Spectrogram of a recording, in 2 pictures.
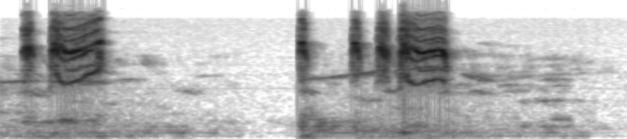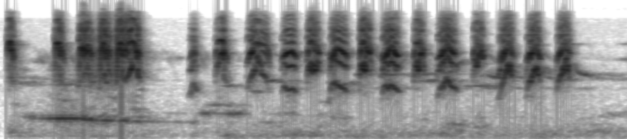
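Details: Singing white-rumped shama used as a pancingan to stimulate a pet shama to sing and show its isian: bursts of sharp, high whistled and scratchy notes, then a fast run of about fifteen crisp repeated notes.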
